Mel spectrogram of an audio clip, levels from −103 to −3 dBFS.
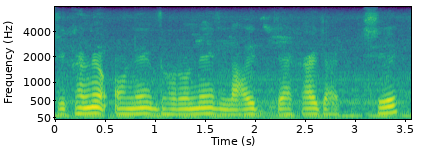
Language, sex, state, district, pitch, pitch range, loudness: Bengali, male, West Bengal, Alipurduar, 145 Hz, 140-155 Hz, -15 LUFS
